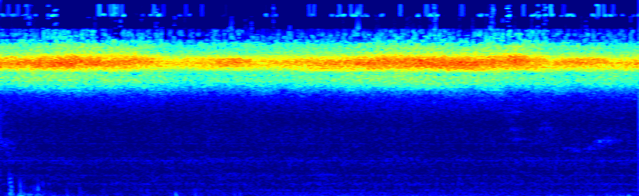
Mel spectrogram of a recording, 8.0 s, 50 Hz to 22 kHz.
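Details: Cicadas sing a steady, high-pitched electric buzz that barely wavers in strength, recorded in 2021.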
